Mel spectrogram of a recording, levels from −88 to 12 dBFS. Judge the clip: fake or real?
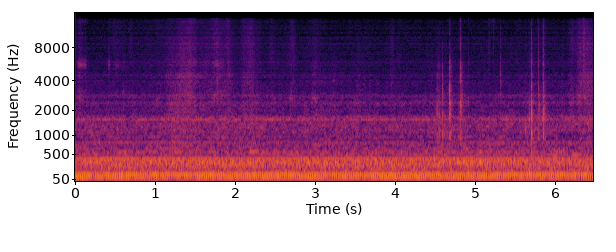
fake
